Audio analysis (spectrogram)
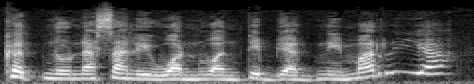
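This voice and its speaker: A woman's voice: lowish voice, wildly swooping pitch, normal speed, dry recording. A woman with an Ilocano accent playing a sceptical, gossiping village neighbour in a radio comedy drama. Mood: doubtful, gossipy.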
